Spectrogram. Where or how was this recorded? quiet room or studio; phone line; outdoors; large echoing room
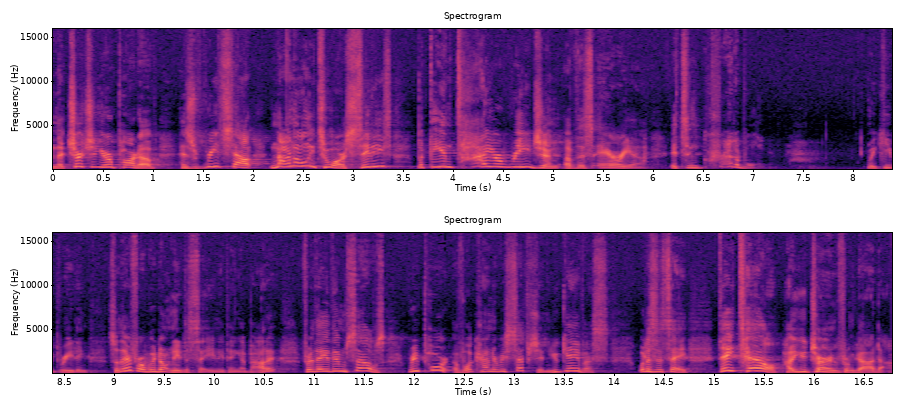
large echoing room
